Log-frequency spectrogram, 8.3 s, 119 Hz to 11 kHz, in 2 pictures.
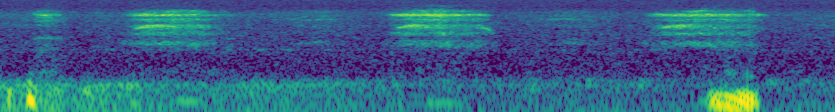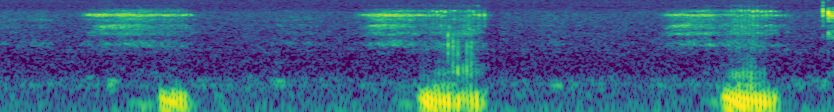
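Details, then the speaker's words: Soft, low rumbling snores with each breath, about 40 a minute, from a sleeping three-month-old baby girl who is teething: infant snoring. "this is what she does we do the same thing she snores like i do"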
